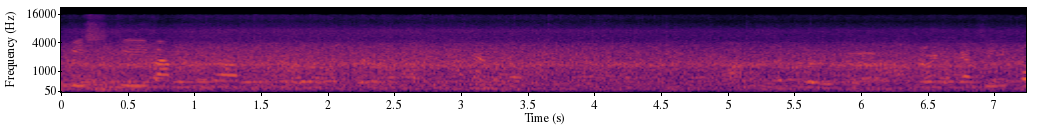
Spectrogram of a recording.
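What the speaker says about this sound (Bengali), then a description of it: "কি বিশাল জোরসে বৃষ্টি বাবা" Heavy rain pours steadily outside a railway station, a dense continuous roar of water at an even, loud level with no gaps.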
